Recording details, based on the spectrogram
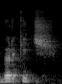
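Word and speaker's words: Brkić: is doing against ante berkich i always like pronouncing his name burkich is how you how you say it i don't have a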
